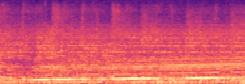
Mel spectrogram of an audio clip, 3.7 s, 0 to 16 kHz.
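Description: A race car in Gran Turismo 2 drives with a continuous, fairly quiet engine drone, its pitch rising and settling as it accelerates, with a hint of tire squeal.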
